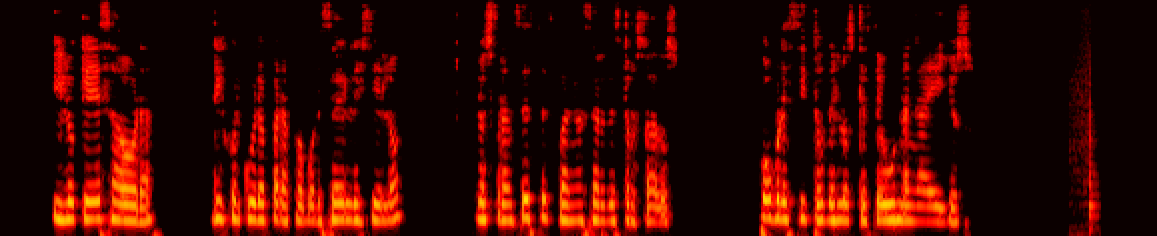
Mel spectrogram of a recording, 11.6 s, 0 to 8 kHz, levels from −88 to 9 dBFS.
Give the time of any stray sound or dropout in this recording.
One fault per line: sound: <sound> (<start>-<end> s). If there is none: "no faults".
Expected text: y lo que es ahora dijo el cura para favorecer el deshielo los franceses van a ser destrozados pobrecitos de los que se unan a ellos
sound: thud (10.7-11.0 s)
